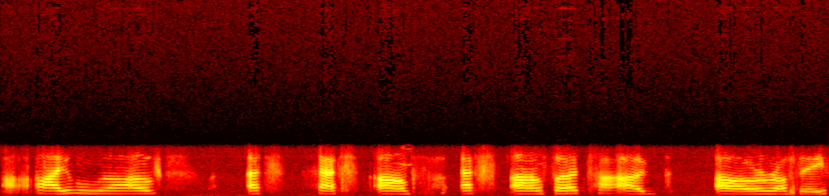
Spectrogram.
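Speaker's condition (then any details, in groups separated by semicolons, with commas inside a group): Stuttering; stuttering since beginning to talk, speech therapy with own speech therapist; about 18, starting college, therapy every two weeks, summer three-session intensive, Friends National Association; needs extra time to speak, letters to teachers, friends avoid filling in words; prolonged sounds, blocks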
